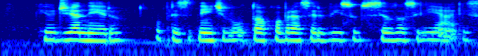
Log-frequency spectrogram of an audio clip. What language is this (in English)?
Portuguese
